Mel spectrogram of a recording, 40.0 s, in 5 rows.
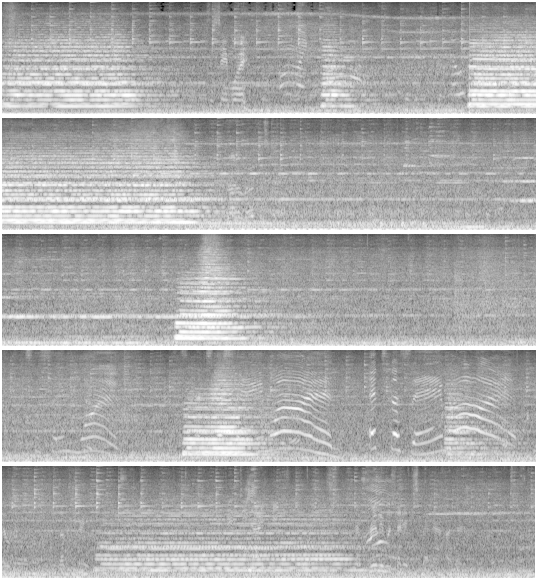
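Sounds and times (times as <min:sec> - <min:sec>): locomotive air horn blasts: 0:00.0 - 0:02.3, 0:04.8 - 0:05.4, 0:07.0 - 0:11.2, 0:16.0 - 0:20.3, 0:26.7 - 0:28.0, 0:33.5 - 0:37.5
freight train rumbling: 0:00.0 - 0:40.0.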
